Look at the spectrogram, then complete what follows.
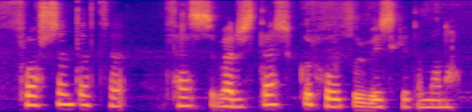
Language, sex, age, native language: Icelandic, female, 30-39, Icelandic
